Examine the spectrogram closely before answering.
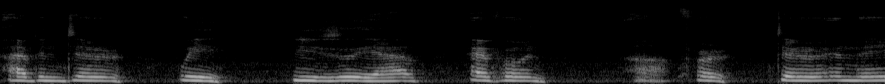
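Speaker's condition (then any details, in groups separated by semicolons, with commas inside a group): ALS; onset in hands; speech noticeably affected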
